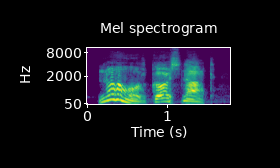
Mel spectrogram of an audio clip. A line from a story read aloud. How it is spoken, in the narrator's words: laughed Dudu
